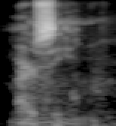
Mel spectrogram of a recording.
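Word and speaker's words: Mersea: Yeah, nah, it's like but it's spelled MERSSEA, Mercy. I was like, ooh.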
